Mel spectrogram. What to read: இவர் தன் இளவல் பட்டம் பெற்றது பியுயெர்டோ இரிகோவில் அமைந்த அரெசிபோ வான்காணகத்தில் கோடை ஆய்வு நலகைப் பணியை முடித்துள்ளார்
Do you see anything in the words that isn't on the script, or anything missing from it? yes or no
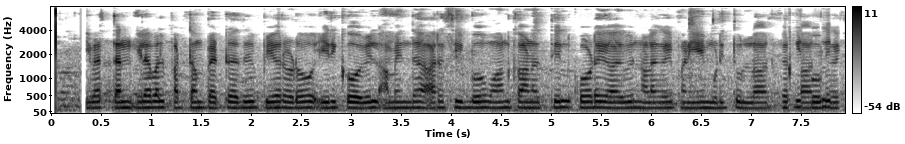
yes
